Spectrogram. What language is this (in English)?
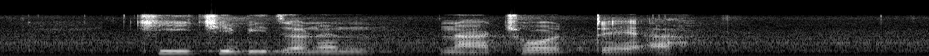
Venda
